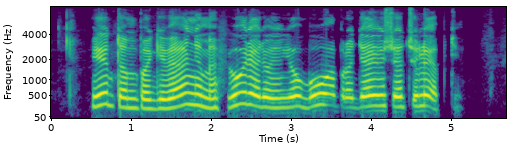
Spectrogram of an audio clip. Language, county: Lithuanian, Panevėžys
